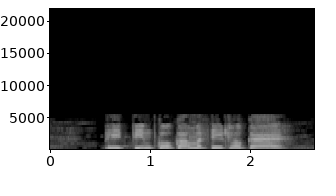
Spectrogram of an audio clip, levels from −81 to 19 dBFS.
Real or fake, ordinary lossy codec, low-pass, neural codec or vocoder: real; MP3, 32 kbps; 5.4 kHz; none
